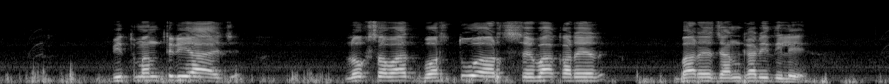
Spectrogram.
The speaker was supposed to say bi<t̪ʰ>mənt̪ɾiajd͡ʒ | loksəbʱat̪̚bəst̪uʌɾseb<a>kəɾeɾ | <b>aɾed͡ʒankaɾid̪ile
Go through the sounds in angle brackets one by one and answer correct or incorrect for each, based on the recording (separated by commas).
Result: incorrect, correct, correct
